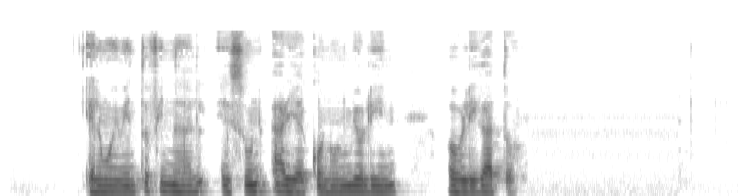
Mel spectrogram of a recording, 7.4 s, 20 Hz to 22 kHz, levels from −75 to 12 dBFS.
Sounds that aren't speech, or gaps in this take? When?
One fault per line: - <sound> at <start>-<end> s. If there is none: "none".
none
